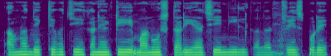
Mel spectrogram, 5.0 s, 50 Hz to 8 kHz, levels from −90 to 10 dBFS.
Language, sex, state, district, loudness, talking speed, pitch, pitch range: Bengali, male, West Bengal, Cooch Behar, -17 LUFS, 145 wpm, 130 Hz, 130-135 Hz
